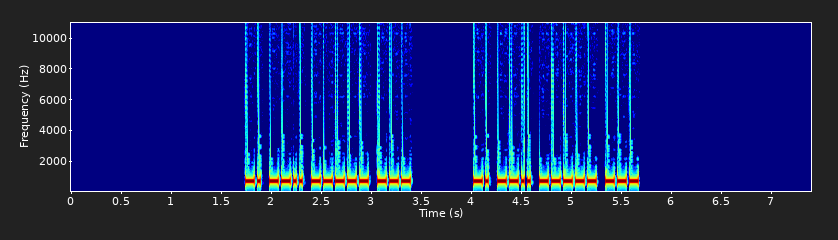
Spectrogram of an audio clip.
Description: Morse code, heard as a keyed tone, about 40 wpm, 700 Hz. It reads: NZ0O NZ0O
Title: USA Call Signs - 4 Characters - Repeated 2x - 40wpm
